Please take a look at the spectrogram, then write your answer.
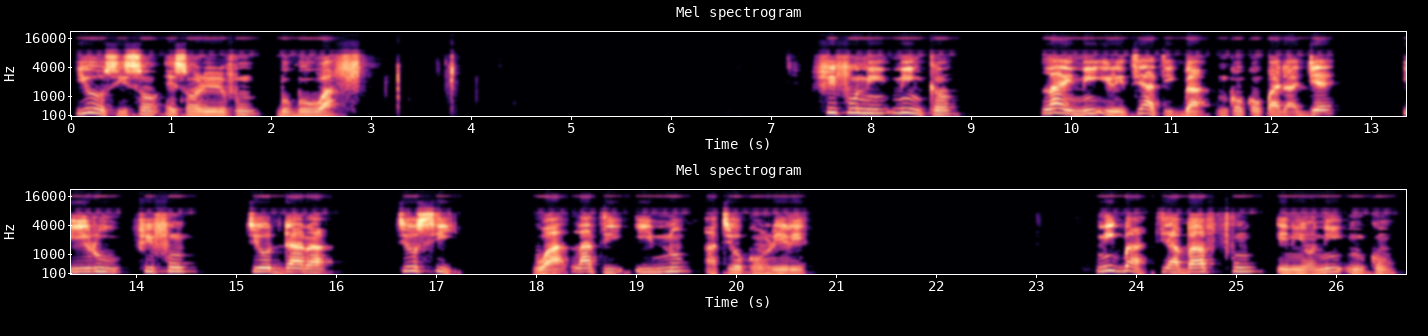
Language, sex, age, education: Yoruba, male, 15-29, tertiary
